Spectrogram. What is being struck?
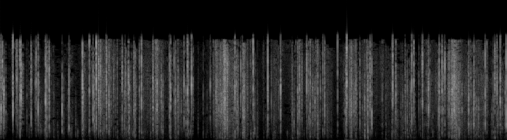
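Thin clear plastic wrapper.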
